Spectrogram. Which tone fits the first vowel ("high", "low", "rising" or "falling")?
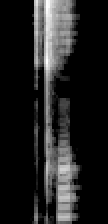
falling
